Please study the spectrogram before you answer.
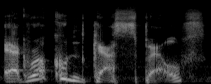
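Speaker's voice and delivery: slow, drawn-out orc puzzlement; baffled orc. Acted. Orcs staring at the spellcaster, slow and baffled. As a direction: drag the words out in swooping disbelief. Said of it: "and they're like".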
